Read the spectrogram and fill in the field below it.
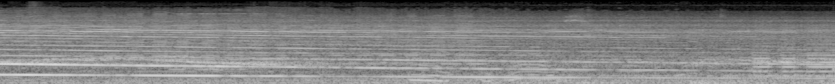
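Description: An emergency vehicle siren wails at an Independence Day parade in Arlington, its tone sweeping and wavering continuously at moderate distance over a low rumble of crowd and traffic.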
